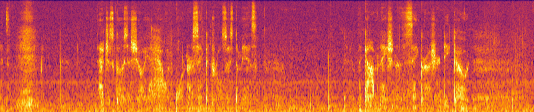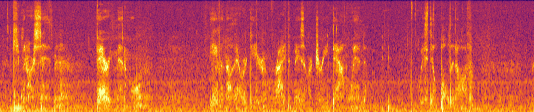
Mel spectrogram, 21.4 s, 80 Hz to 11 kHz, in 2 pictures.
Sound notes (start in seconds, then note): 5.8 whispering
